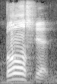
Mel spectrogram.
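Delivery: sharp, loud dismissal; loud blunt retort. Real, not acted. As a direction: call it out loudly. Blunt outburst.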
